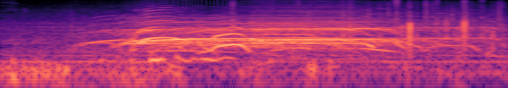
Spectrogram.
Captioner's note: crowd Cheers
